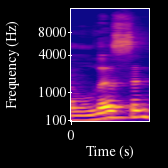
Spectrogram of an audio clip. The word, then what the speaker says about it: listen: E não esqueçam que a gente não pronuncia o teu. É listen to music.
